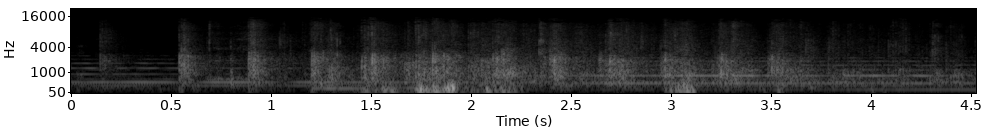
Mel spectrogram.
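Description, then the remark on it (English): A church audience applauds the pastor after a sermon, many hands clapping in a dense, steady patter that starts abruptly and carries on for several seconds, with a faint sustained tone humming underneath and no talking. “Let's give Pastor Ike one more round of applause as always.”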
